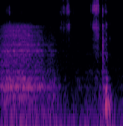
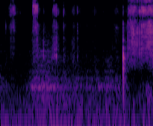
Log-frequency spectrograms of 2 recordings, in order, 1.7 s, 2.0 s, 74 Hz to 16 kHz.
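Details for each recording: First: KastKing Valiant Eagle 2 BFS baitcasting reel, new out of box: star drag turned produces a few sharp irregular clicks only at certain points, no clicker fitted; intermittent drag click of unclear cause. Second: KastKing Valiant Eagle 2 BFS baitcasting reel, star drag: a few scattered clicks, then a fast, even, high-pitched ratcheting buzz as line pulls off; drag is precise, clicker working normally.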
